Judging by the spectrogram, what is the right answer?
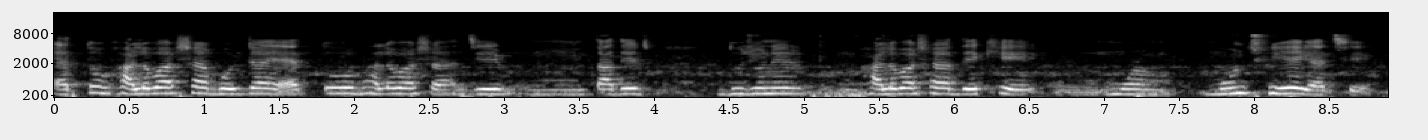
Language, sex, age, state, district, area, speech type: Bengali, female, 45-60, West Bengal, Kolkata, urban, spontaneous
